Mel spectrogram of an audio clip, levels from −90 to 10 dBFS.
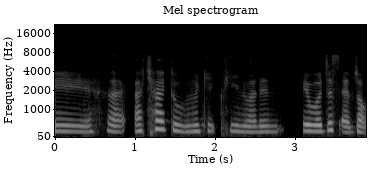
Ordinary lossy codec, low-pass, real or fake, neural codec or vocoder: Opus, 16 kbps; 7.2 kHz; fake; autoencoder, 48 kHz, 32 numbers a frame, DAC-VAE, trained on Japanese speech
